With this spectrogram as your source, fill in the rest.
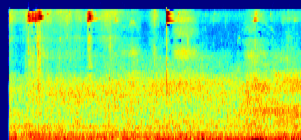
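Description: A metal chain leash jingles now and then.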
